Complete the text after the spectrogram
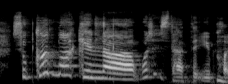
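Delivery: high, far-off mock voice of a clueless parent, pitch jumping up at the start; lightly hammed-up oblivious mom asking what sport it is. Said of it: "my parents would say".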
